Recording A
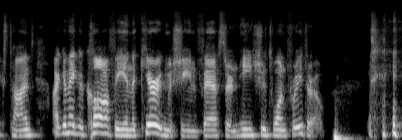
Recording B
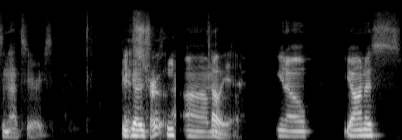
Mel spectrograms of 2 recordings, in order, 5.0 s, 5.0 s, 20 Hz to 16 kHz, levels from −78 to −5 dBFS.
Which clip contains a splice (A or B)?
B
